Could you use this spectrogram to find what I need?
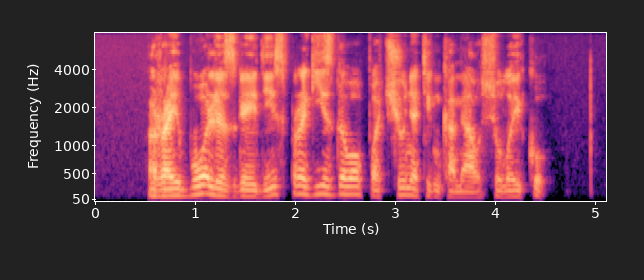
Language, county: Lithuanian, Tauragė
